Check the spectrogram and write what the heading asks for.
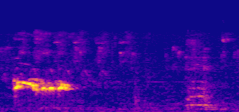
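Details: Local zebra dove with a low, bassy song, played to coax lazy doves into calling: one short, rapidly pulsed coo phrase, then faint scattered chirps and soft background noise.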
